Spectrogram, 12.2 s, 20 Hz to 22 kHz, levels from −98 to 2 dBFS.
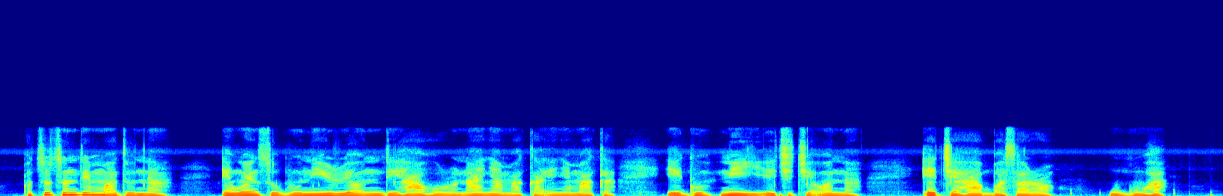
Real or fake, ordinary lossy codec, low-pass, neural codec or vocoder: real; none; none; none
